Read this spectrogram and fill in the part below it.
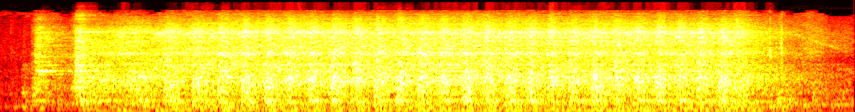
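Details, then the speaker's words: Imported Nissan GT-R of unknown history, after an oil top-up: the starter cranks steadily at about three beats a second with a relay clicking up front, possibly a kill switch, but the engine never catches. Crank, no start, cause not confirmed. "I can hear a relay clicking up the front when I All right, step one."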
